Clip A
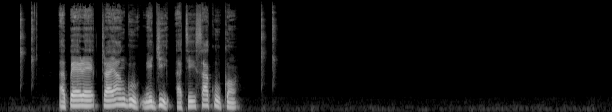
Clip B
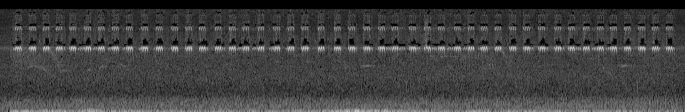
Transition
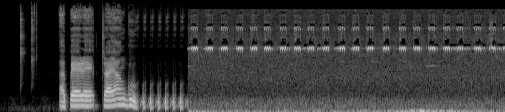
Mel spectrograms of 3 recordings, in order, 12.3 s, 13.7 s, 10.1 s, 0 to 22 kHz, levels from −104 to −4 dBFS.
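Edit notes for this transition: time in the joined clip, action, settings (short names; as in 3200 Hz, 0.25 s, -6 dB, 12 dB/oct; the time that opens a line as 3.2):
clip A
2.71 stutter in place 0.15 s, 7 plays
3.76 switch to clip B from 2.46 s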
